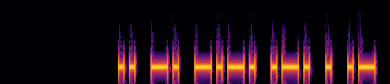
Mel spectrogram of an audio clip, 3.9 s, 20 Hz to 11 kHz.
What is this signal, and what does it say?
Morse code, heard as a keyed tone, about 22 wpm, 700 Hz. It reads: INCREA
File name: practice / 22wpm / Build A Phrase - 5-Word Phrases - 22wpm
